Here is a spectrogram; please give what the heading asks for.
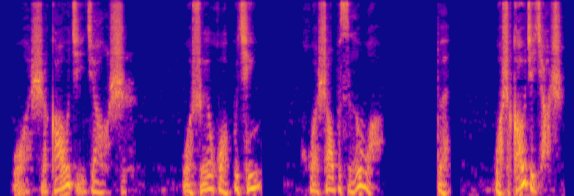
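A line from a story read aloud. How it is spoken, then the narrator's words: Puzzled muttering. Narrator (Chinese): 莫凡疑惑着，随即嘀咕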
